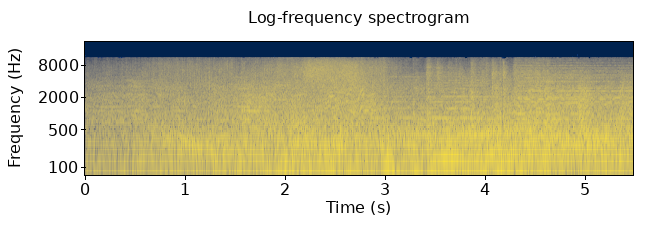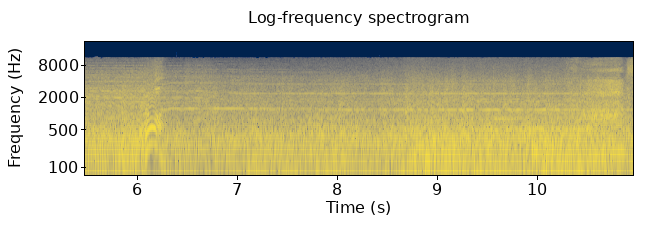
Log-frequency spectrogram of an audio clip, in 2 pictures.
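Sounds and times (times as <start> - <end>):
train rumbling with a faint whining hum: 0.0 - 10.9.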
